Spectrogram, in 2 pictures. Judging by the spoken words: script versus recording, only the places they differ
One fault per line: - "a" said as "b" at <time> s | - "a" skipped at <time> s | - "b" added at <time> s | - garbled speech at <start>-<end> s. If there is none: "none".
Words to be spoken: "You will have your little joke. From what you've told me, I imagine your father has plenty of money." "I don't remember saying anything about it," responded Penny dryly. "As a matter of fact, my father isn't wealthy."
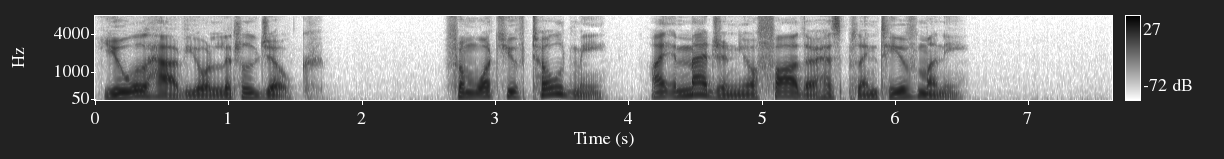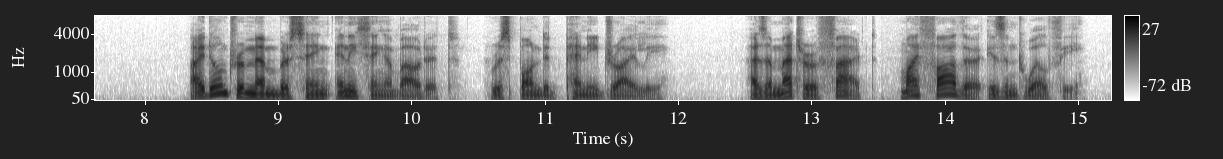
none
